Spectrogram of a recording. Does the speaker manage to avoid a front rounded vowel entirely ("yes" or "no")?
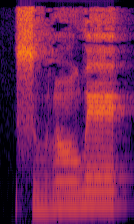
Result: yes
